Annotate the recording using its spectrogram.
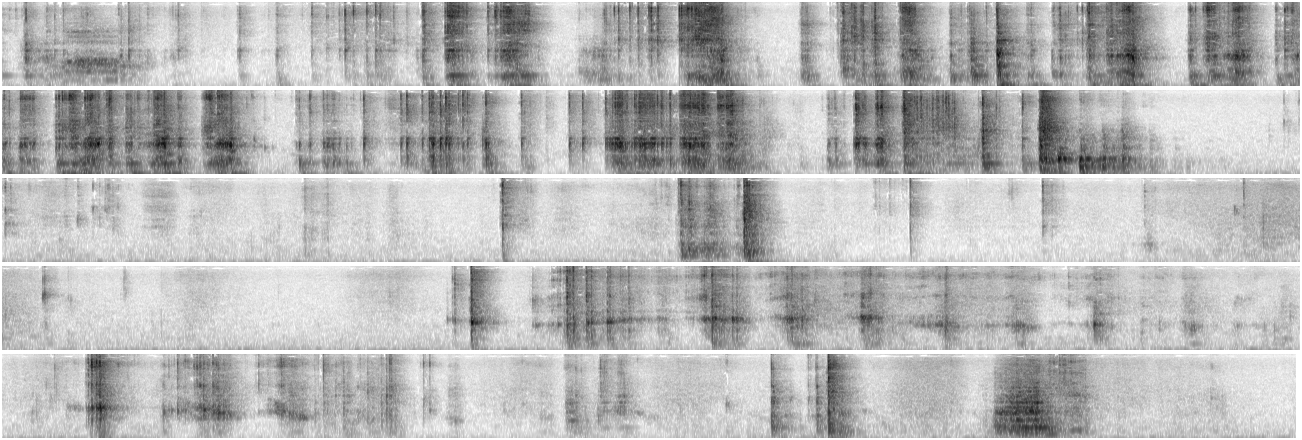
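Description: Dalgona (honeycomb sugar candy) crunching and cracking close to the microphone as it is broken and chewed: dense runs of crisp crackles, with a quieter stretch in the middle broken by a few single clicks.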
